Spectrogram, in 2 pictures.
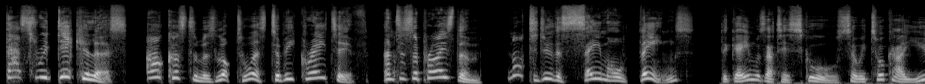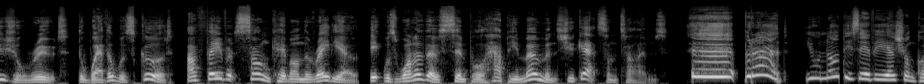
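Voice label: English UK, male, e-learning conversational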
